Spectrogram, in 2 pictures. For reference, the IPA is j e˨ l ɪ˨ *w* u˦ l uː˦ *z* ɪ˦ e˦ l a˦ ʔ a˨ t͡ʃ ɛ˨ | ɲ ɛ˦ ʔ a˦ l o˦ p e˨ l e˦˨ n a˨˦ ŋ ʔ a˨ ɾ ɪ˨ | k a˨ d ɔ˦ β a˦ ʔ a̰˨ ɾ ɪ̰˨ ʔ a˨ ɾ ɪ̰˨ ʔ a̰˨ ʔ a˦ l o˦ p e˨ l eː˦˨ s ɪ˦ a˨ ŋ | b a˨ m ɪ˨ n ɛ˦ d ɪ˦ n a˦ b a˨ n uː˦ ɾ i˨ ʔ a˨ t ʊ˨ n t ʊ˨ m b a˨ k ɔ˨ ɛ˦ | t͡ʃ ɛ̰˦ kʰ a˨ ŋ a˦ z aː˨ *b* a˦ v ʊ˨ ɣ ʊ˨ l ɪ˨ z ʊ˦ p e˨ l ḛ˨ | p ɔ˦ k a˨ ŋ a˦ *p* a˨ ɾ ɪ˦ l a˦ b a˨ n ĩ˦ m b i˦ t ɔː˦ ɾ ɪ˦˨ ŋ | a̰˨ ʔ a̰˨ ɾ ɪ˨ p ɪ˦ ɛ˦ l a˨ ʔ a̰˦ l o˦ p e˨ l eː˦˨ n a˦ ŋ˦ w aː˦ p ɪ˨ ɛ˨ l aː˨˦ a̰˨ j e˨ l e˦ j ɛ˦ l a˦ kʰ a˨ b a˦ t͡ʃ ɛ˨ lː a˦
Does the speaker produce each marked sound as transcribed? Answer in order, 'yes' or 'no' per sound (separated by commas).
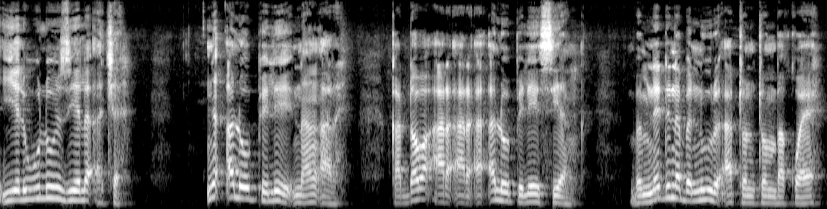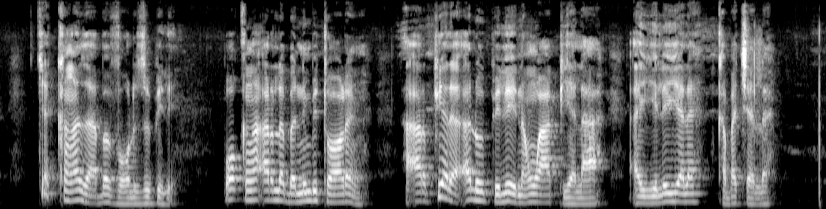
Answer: yes, yes, yes, no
